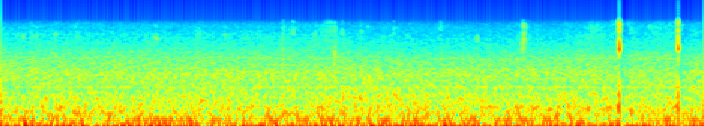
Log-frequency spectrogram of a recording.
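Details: Loud, constant rumbling wind or handling noise outdoors, with a couple of sharp clicks near the end; no animal voice stands out.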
